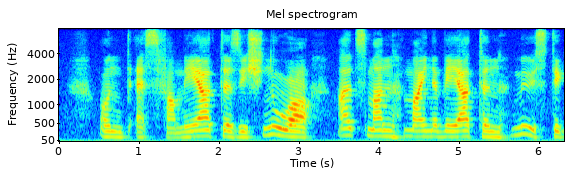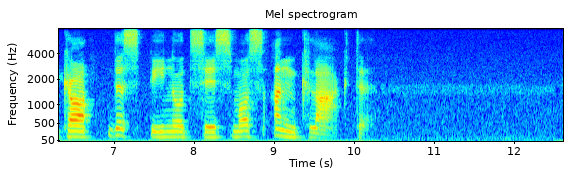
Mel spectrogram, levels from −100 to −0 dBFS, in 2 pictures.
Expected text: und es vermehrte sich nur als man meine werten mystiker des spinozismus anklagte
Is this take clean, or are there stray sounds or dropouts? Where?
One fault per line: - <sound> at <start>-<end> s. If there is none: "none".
none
